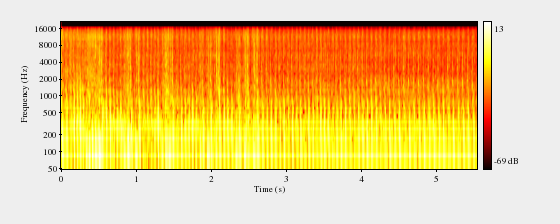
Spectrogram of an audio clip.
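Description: Yamaha R15 150cc motorcycle with a Yoshimura exhaust, 17 horsepower, idling on its own with a steady, low, throbbing burble and rapid even pulses, close and fairly loud.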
